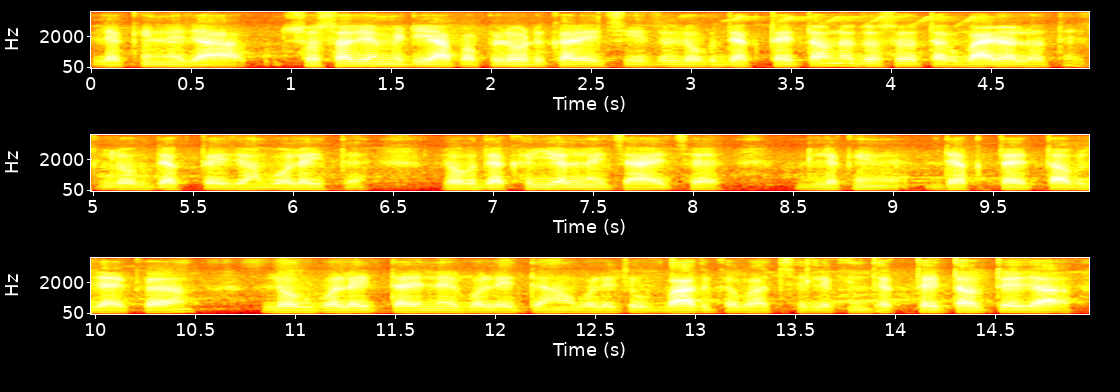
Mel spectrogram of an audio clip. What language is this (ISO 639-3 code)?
mai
